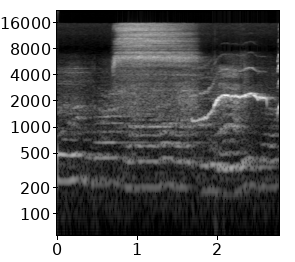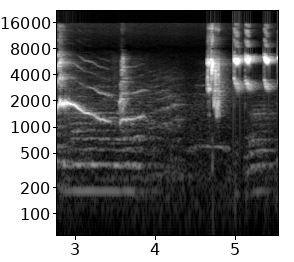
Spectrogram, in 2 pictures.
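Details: Orange-headed thrush in vigorous 'teler' style song: a long rising and falling whistled slur, then brief pauses and a quick run of sharp high notes, with a constant low hum behind.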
